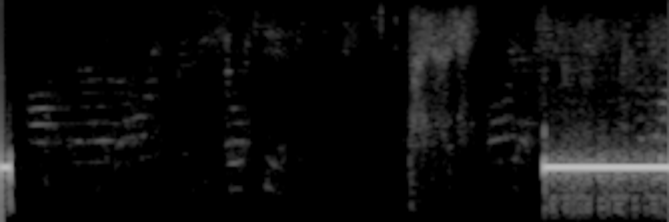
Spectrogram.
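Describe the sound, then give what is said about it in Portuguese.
Tones from an unanswered phone call: a brief electronic tone at the start, then faint muffled sounds. A steady, loud tone begins near the end and runs to the close. “Tô ligando, ele não tá atendendo.”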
